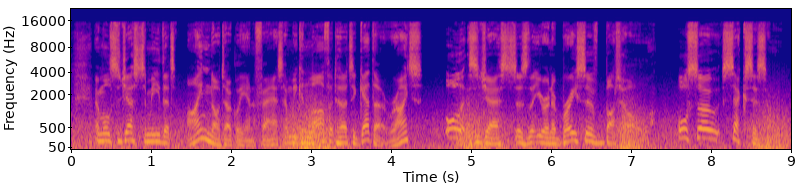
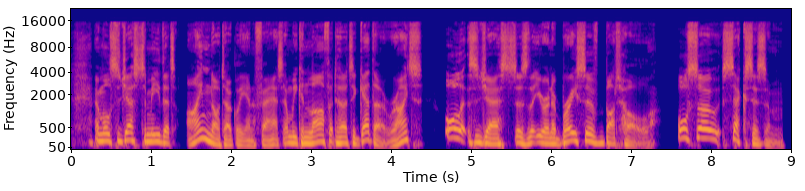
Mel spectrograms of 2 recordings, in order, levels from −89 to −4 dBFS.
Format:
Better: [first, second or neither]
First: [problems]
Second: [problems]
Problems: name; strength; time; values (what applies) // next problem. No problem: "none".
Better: second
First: wind noise on the microphone; heavy; 9 dB below the speech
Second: none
